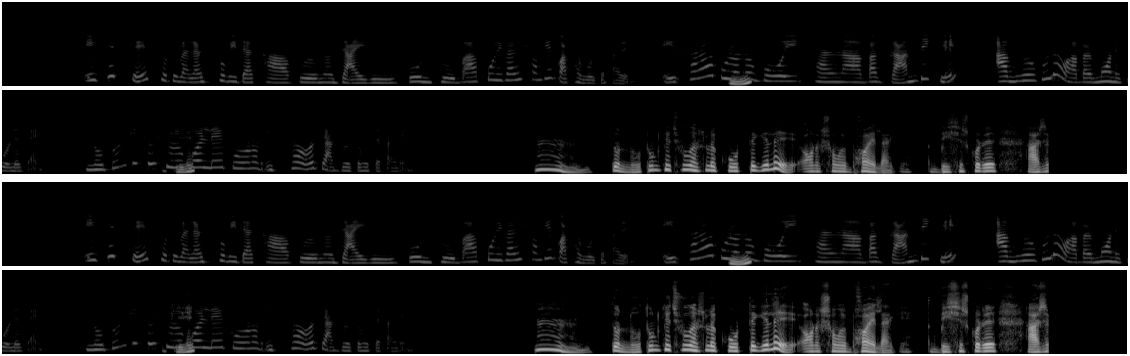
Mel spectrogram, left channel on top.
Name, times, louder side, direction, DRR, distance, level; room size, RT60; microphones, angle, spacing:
voice 1, 0.8-6.3 6.6-9.6 9.9-11.7 12.1-15.4, equal, 5° left, 3.1 m, -51 dB
voice 2, 16.6-21.7, right 4 dB, 65° right, 0.6 m, -31 dB
open air
head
